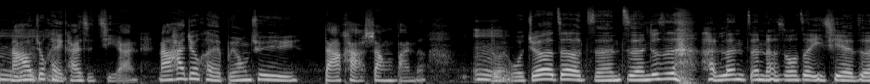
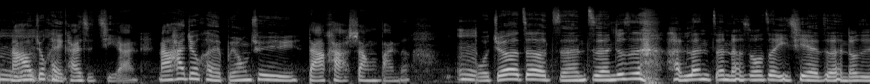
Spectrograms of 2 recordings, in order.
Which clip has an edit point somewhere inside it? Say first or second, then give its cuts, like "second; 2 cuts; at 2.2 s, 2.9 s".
second; 2 cuts; at 3.0 s, 4.8 s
